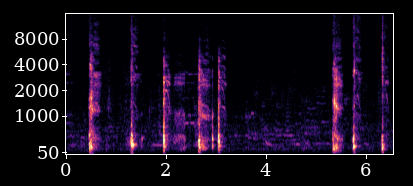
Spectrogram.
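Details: Japanese boy coughing: eight short, sharp coughs, some in pairs, with pauses between, in a small quiet room.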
